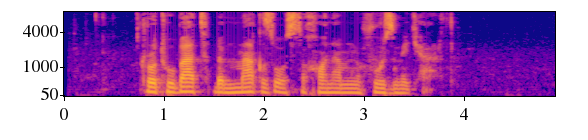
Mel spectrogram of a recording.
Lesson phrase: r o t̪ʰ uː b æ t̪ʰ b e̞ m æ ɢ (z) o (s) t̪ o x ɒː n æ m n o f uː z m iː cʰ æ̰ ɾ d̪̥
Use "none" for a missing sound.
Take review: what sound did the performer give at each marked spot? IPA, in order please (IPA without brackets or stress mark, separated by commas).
z, s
